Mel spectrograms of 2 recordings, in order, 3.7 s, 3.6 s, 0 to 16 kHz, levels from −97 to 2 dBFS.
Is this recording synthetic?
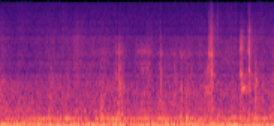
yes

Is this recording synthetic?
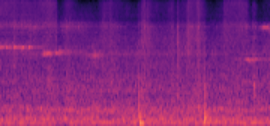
yes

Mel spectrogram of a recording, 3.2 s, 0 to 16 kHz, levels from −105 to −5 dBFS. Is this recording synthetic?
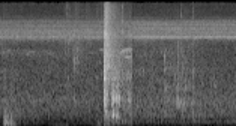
no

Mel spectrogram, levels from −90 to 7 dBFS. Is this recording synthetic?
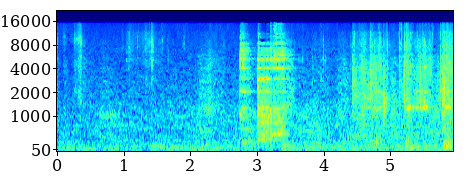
no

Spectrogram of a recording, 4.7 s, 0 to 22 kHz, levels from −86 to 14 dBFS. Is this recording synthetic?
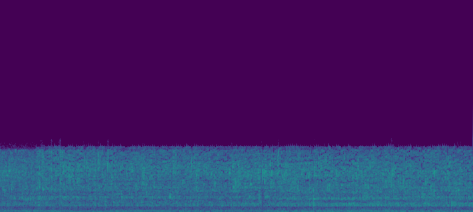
no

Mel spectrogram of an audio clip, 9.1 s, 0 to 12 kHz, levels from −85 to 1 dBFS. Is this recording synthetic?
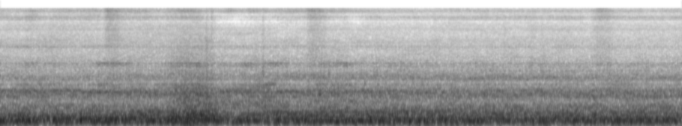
yes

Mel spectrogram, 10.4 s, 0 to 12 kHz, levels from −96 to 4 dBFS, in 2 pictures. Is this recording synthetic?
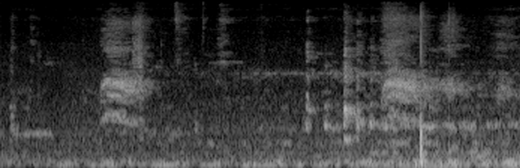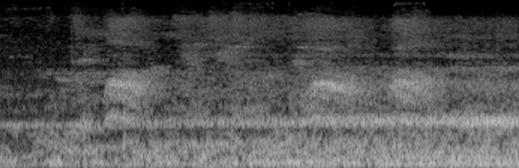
no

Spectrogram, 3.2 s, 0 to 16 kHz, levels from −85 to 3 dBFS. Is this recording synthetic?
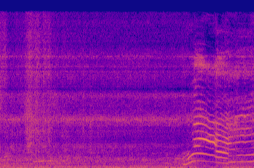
yes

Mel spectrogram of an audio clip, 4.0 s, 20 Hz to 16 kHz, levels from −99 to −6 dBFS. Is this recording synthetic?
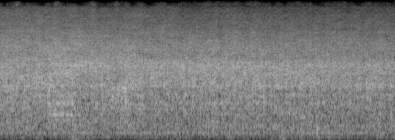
yes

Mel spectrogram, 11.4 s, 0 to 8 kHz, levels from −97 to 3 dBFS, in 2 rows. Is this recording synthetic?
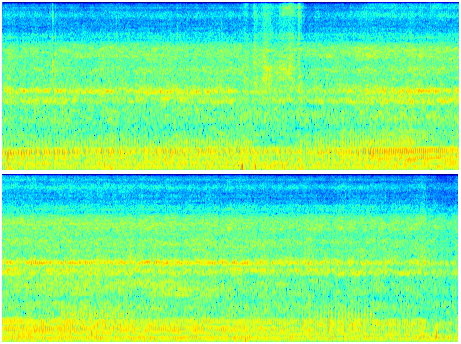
yes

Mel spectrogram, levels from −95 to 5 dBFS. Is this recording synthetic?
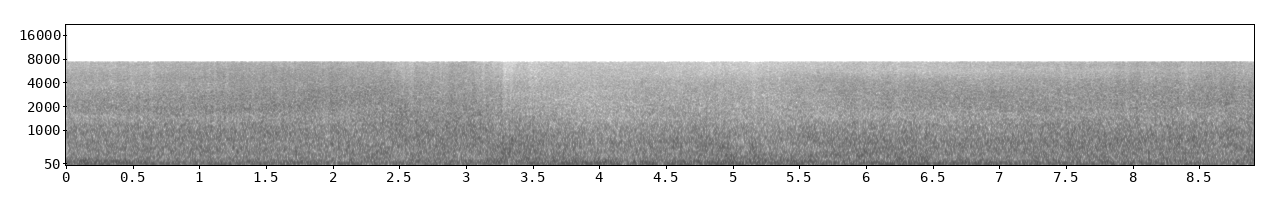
no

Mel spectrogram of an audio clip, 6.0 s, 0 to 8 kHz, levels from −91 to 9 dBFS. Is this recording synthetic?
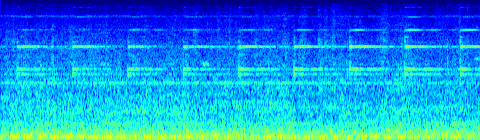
no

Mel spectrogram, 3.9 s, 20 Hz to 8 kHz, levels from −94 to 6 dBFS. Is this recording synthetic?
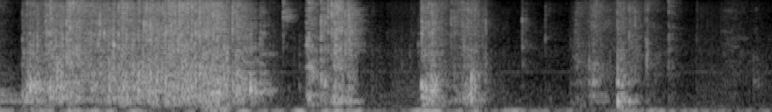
no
